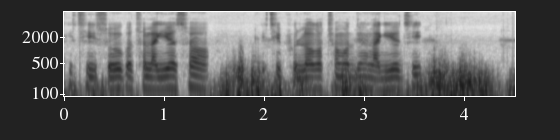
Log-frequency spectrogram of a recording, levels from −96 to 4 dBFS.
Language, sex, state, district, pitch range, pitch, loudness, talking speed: Odia, male, Odisha, Khordha, 110-125 Hz, 125 Hz, -18 LUFS, 135 wpm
